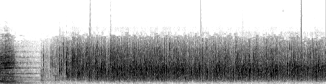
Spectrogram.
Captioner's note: applause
